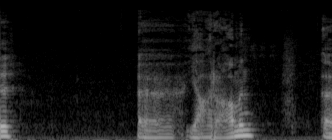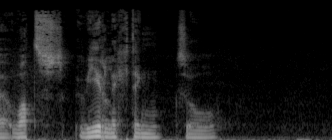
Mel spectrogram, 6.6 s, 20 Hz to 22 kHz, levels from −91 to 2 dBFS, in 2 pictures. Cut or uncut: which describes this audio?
uncut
